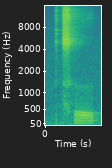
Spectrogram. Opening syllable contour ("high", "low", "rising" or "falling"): low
